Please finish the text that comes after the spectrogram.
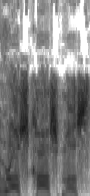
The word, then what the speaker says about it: Roscosmos: So So what looks like a P is a row. Is a row which is an is an R sound. So I've been saying it wrong all along. So it's probably it's probably Roscosmos.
